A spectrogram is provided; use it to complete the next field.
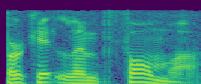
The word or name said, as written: Burkitt lymphoma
